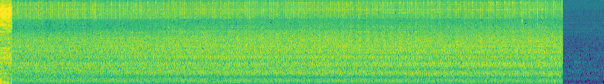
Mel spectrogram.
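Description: Sawmill engine idling steadily, cutting off abruptly about eleven seconds in.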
